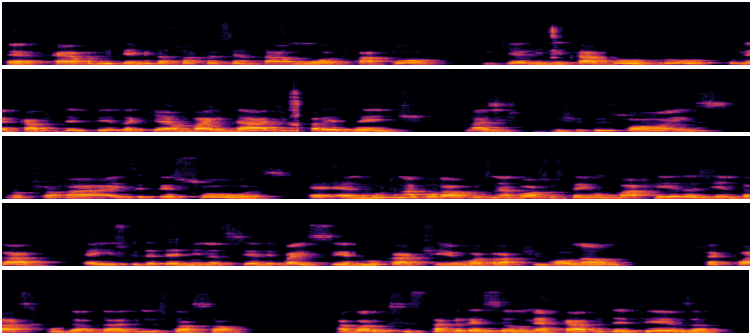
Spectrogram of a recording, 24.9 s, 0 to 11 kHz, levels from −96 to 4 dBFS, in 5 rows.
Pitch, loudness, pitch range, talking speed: 210 Hz, -18 LUFS, 180-235 Hz, 155 wpm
